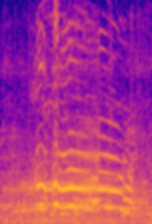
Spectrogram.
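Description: A rooster crows close by at a poultry sale in Padre Garcia, Batangas, one long drawn-out call rising and holding before fading, over faint background noise.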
